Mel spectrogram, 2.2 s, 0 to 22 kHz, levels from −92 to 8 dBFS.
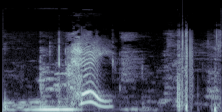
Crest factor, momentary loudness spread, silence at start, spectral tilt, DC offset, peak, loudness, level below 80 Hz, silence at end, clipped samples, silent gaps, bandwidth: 14 dB; 16 LU; 0.05 s; -6 dB/octave; under 0.1%; 0 dBFS; -13 LUFS; -38 dBFS; 0 s; under 0.1%; none; 7.4 kHz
